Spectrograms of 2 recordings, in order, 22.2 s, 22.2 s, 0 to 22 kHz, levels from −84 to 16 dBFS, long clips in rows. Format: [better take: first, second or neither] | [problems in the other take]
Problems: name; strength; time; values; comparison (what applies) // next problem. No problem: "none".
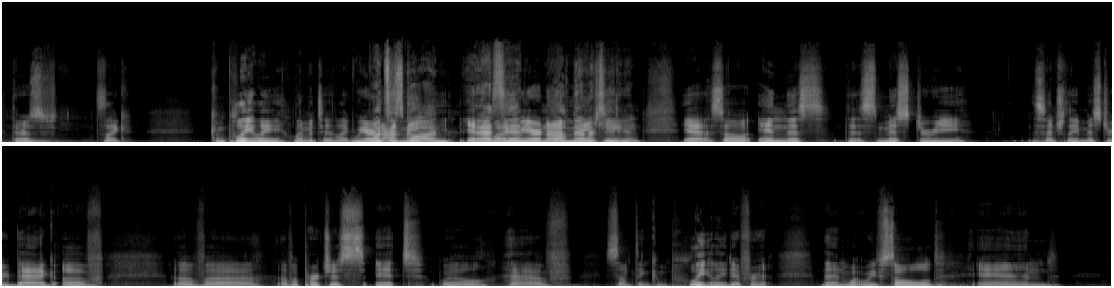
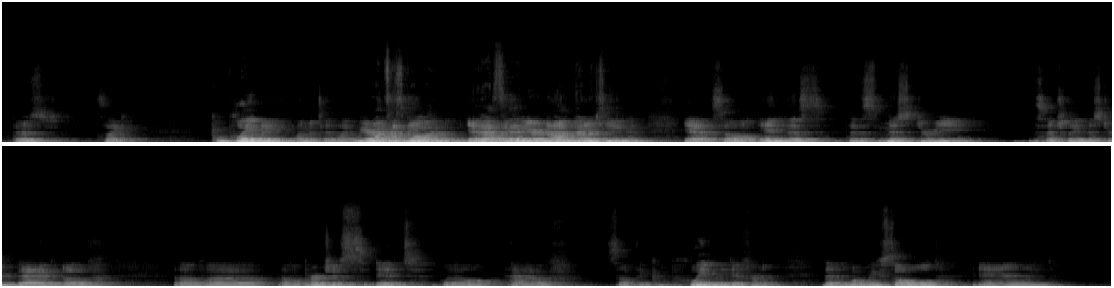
first | room echo; noticeable; dies away in 0.9 s // off-mic speech; far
